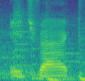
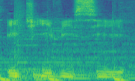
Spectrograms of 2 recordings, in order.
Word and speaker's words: HEVC: Playback at this resolution / FPS, your phone or computer must support I always want to say HVAC, but it's HEVC.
